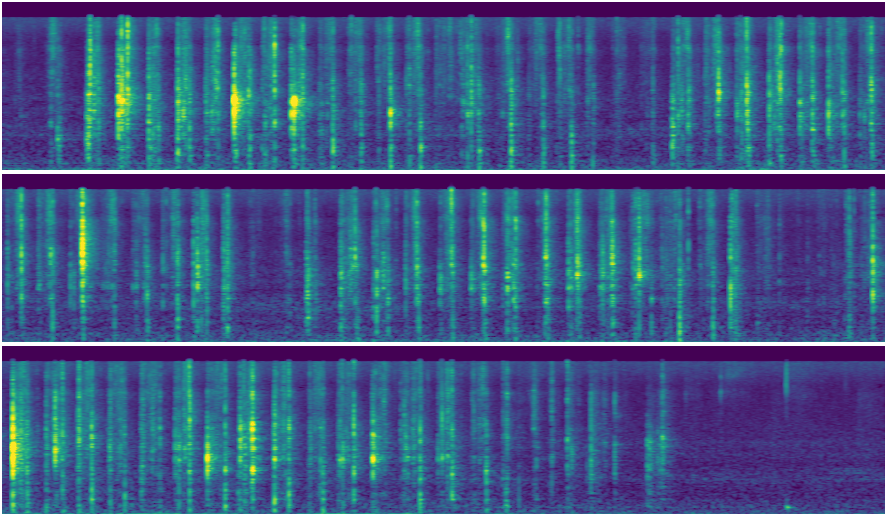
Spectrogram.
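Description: A deck of tarot cards being shuffled by hand: a long, quick run of soft card flicks with a few short lulls, stopping about two seconds before the end.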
